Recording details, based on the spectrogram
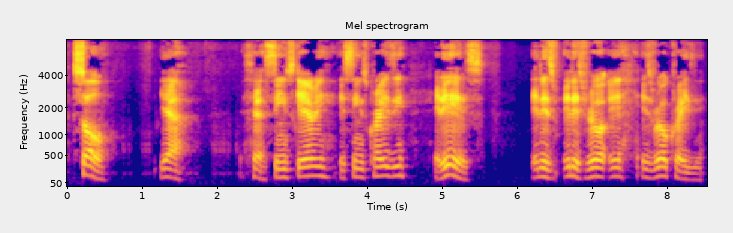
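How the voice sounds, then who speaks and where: A man talking in a loose, rambling, casual way, fairly loud. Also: mid-range voice, slow, pauses often. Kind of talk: casual chat.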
